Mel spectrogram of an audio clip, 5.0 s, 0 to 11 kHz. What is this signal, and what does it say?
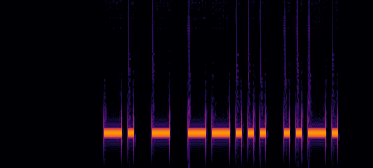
Morse code, heard as a keyed tone, about 15 wpm, 700 Hz. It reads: NT7F
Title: USA Call Signs - 4 Characters - Repeated 3x - 15wpm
